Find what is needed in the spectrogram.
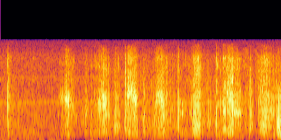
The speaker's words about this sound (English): Why is it that everything you eat? Munch in the face, ass nigga? Huh? You crunch and munch in the face, ass nigga?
